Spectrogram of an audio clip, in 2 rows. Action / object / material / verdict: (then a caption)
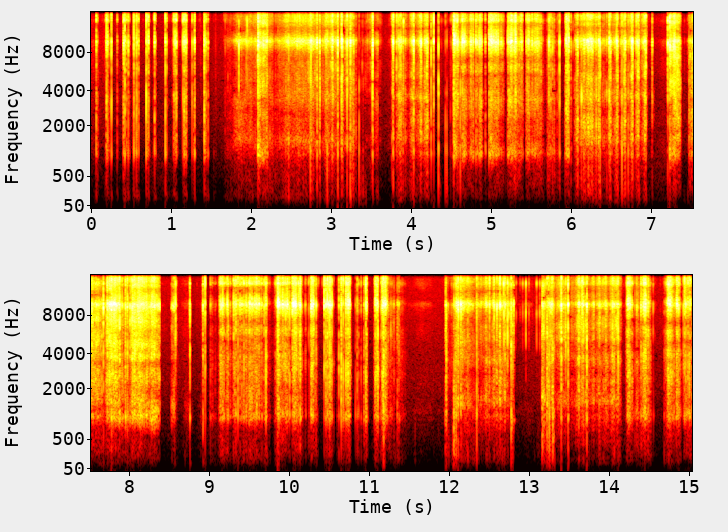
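scrape / corrugated cardboard sheet scratched with wooden toothpicks / cardboard / none. Wooden toothpicks fitted with contact mics are scratched rapidly across a large flat corrugated cardboard sheet. The result is dense, bright, scratchy bursts with a squeaky edge centered near 1 kHz and almost no low end. The bursts are broken by short silent gaps.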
